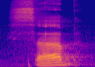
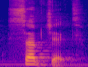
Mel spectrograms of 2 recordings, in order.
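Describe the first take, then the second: First: Subject as SUB, long pause, JECT; higher, separate beats in Subject with crisp final kt; split into syllables. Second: Said in the usual way. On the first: Shown as a demonstration. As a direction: break Subject into sub... ject, each stressed. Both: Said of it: "Break it here".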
